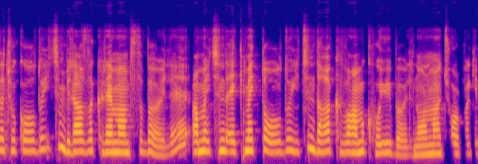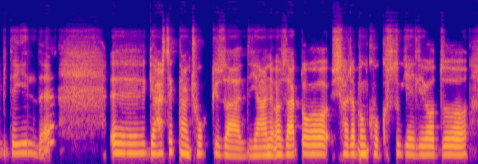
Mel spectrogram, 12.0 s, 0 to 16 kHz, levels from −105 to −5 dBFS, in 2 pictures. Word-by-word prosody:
da 225 - +2
çok 215 -1 -4
olduğu 210 +2 -1
için 255 0 0
biraz 200 0 +4
da - - +2
kremamsı 190 +1 +3
böyle 165 -1 -2
ama 200 +2 +5
içinde 210 0 +1
ekmek 215 +3 +2
de 230 - +5
olduğu 195 +3 -1
için 220 +4 -1
daha 205 +1 +4
kıvamı 185 +1 +3
koyu 180 0 -3
böyle, 140 -1 -5
normal 160 +2 +1
çorba 175 -1 -4
gibi 175 0 -12
değildi. 175 - -4 0.7
Eee, 175 -1 -1
gerçekten 175 0 0
çok 165 +1 -6
güzeldi. 135 -5 -2
Yani, 140 +1 0
özellikle 155 +1 +1
o 160 -1 +2
şarabın 160 0 +1
kokusu 160 +1 -5
geliyordu. 150 -1 -1
175 Hz, 160 wpm, -26 LUFS, 155-200 Hz, 0.7 s, ama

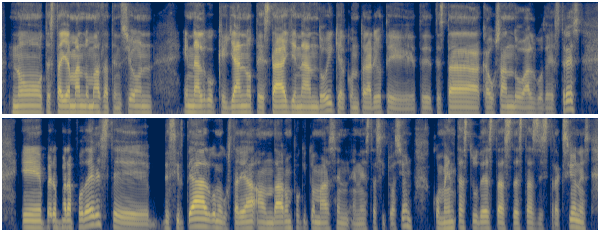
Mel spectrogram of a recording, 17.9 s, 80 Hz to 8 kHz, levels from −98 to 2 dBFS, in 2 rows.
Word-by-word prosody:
no 120 +1 -1
te - - -8
está 120 - +7
llamando 115 0 +3
más 115 -1 -1
la 110 - -3
atención. 115 +2 -4 0.4
En 120 -1 -3
algo 115 -1 +3
que, 110 -3 -5
ya 115 +1 +6
no 120 0 -3
te - - -5
está 115 +2 +7
llenando, 110 +2 -1
y 150 - -5
que - - -5
al 100 - -6
contrario, 105 +2 -4
te 95 -4 -8
te 105 -2 -11
te - - -15
está 110 -2 +1
causando 110 +1 -4
algo 100 -1 -6
de 100 0 -11
estrés, 95 - -2 0.5
eh, 130 -1 +2
pero 135 -2 -3
para 135 0 -2
poder, 155 +7 -1
este, 110 - -1 0.2
decirte 120 +2 +1
algo, 145 -3 +4
me 125 - -6
gustaría 115 +2 -3
ahondar 115 -1 -2
un 125 -1 -9
poquito 120 -1 -14
más, 110 0 -5
en 105 -3 -12
en 100 -1 -13
esta 100 +1 -2
situación. 135 +8 -5 0.3
Comentas 120 +1 -3
tú, 125 -1 -11
de 120 +1 -4
estas 110 -1 +6
de 115 - -5
estas 110 0 +3
distracciones, 115 +4 -1
115 Hz, 170 wpm, -24 LUFS, 105-120 Hz, 0.5 s, está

